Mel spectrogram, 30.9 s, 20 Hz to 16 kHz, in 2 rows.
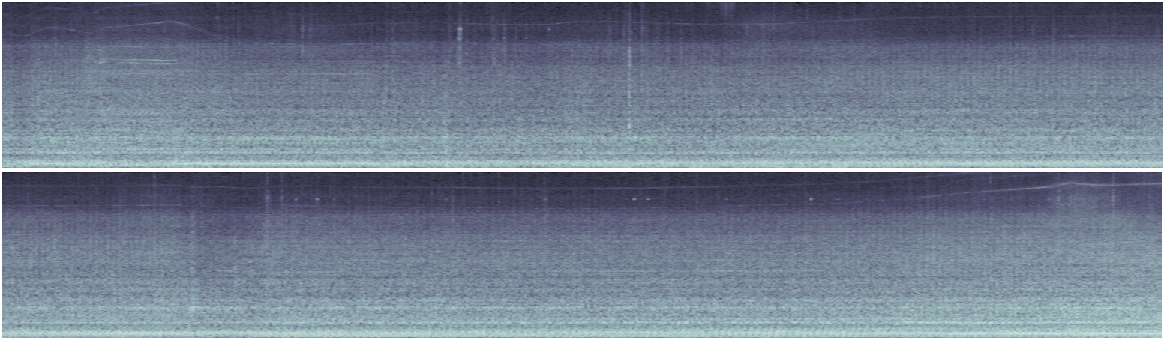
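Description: Kenworth W900L semi truck's diesel engine running steadily while driving, with road noise, getting a little louder near the end.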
